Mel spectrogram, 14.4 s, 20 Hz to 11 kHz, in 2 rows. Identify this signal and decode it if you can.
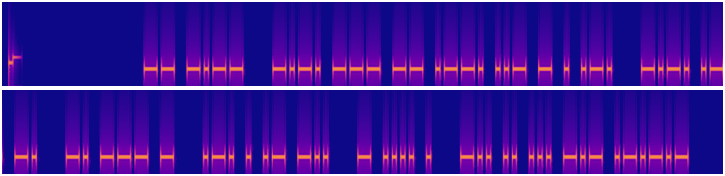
Morse code, heard as a keyed tone, about 28 wpm, 700 Hz. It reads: MY COMPUTER CAN NOT READ THE DISK.
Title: Sentences from Top 1000 Words - Review Part 6 - 28wpm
